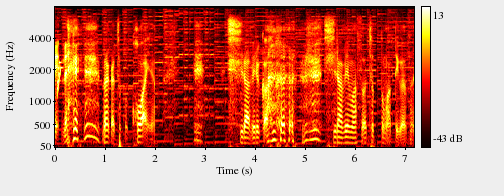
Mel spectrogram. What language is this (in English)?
Japanese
